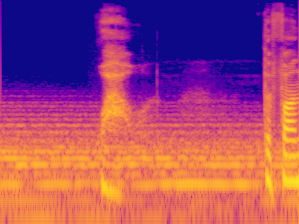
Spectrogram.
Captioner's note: whispers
